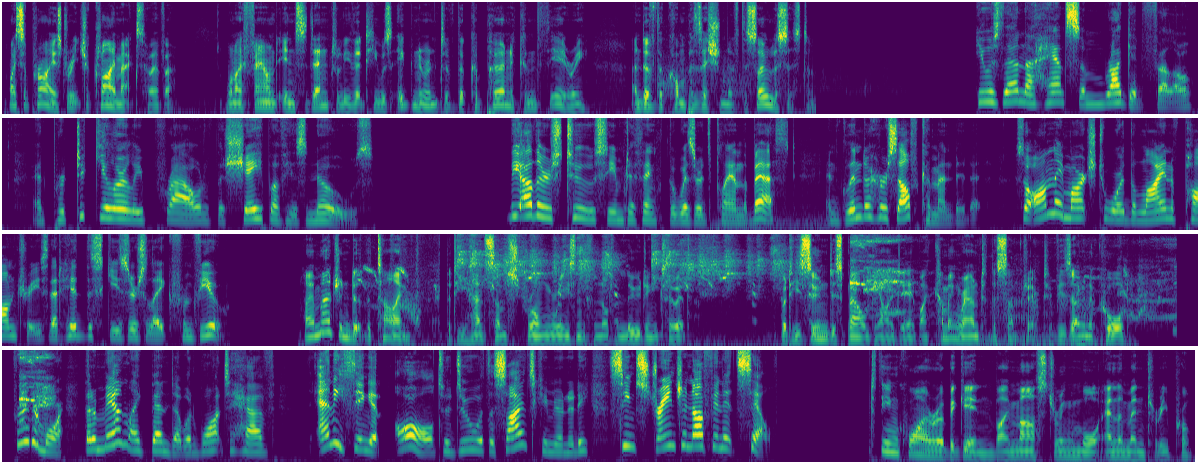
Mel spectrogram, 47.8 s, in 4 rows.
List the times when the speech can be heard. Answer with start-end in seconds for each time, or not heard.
0.0-8.2, 9.8-15.7, 17.0-26.1, 26.9-35.3, 36.0-43.5, 44.5-47.7.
